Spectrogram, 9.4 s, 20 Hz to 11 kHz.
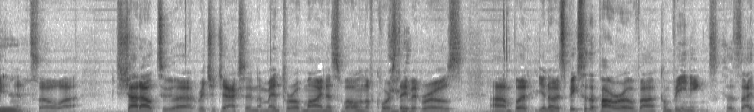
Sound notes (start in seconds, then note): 4.8 laughs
